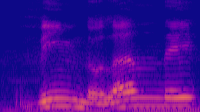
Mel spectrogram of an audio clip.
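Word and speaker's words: Vindolandae: Vindolande sumus. Vale lembrar que AE em latim sempre, sempre e sempre será pronunciado como E. Lembre-se, de novo aqui. AE se pronuncia E.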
